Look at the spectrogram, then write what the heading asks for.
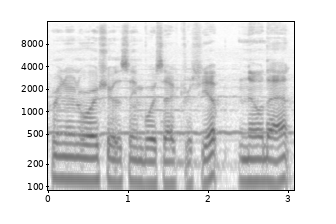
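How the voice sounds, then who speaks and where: A man's voice: mid-range voice, flat delivery, moderate pace. A man giving casual commentary while livestreaming a game. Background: game music.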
